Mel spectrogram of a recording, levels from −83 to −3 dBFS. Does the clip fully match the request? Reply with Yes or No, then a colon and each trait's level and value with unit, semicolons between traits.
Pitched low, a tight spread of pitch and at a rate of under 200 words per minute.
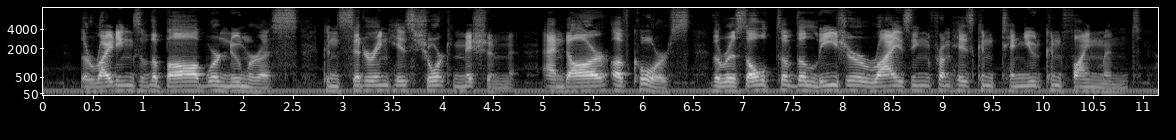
Yes: low, 120 Hz; narrow, 1.8 semitones; slow, 135 wpm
